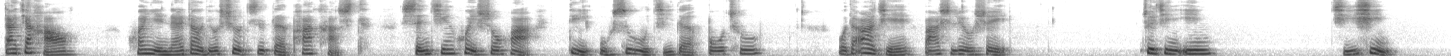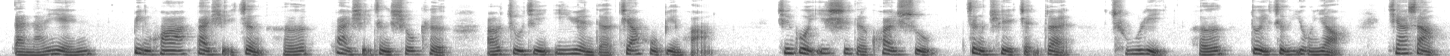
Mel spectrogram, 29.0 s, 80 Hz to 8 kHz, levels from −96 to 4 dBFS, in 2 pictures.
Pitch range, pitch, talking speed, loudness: 165-205 Hz, 185 Hz, 180 characters per minute, -27 LUFS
